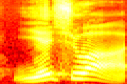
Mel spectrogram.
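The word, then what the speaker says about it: ישוע: 역사의 예수 라고 발음하는 이 히브리어 에 예수와 이렇게 발음 하는데요 예수와 라고 하는 발음의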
